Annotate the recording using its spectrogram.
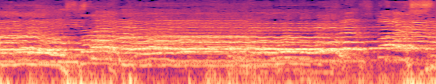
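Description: A woman singing without accompaniment, holding long drawn-out notes.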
